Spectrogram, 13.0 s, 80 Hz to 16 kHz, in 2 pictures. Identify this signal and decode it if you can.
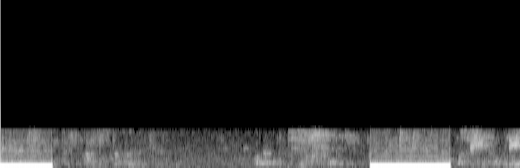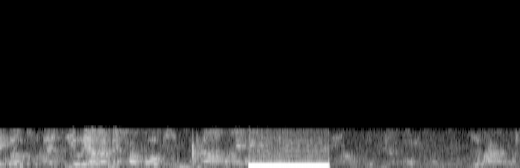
Ringback tone (China, 450 Hz), with speech.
